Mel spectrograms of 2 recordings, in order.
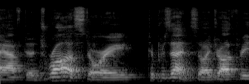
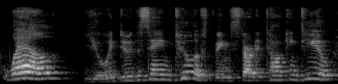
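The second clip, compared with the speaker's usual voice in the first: lightly voiced talking net; 8 semitones higher, 4 dB louder than usual. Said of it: "his net looked at him and said".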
